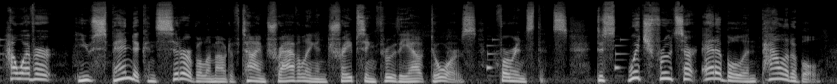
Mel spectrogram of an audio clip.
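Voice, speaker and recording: Fox-eared young game ranger, low register, very animated intonation, bookish, articulate, wry and teasing. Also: female voice, brisk, hardly any pauses, slight background noise. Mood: lecturing, teasing. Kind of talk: scripted game character voice lines.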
